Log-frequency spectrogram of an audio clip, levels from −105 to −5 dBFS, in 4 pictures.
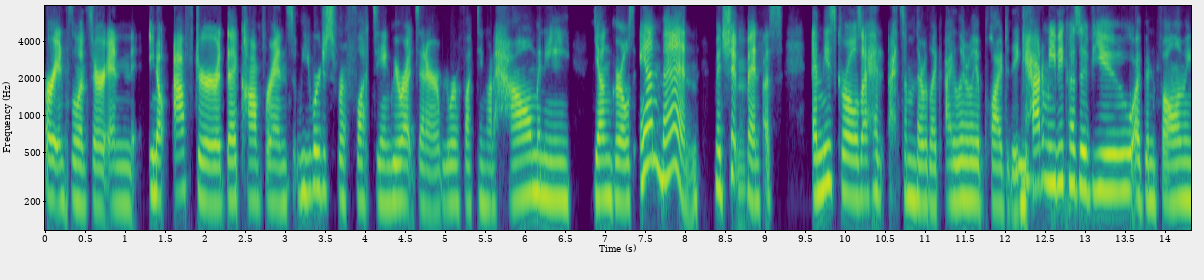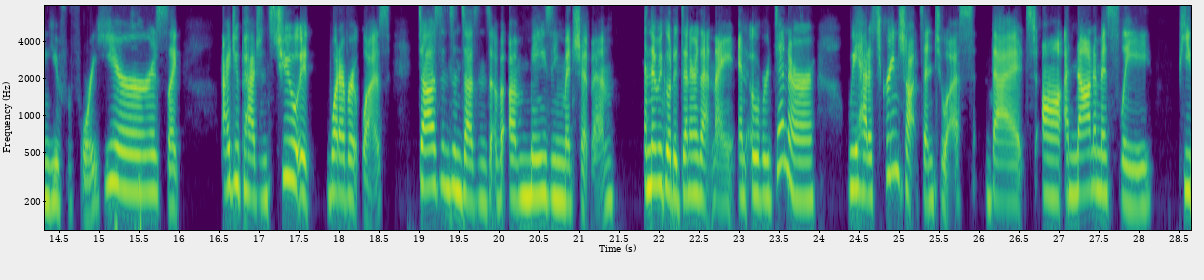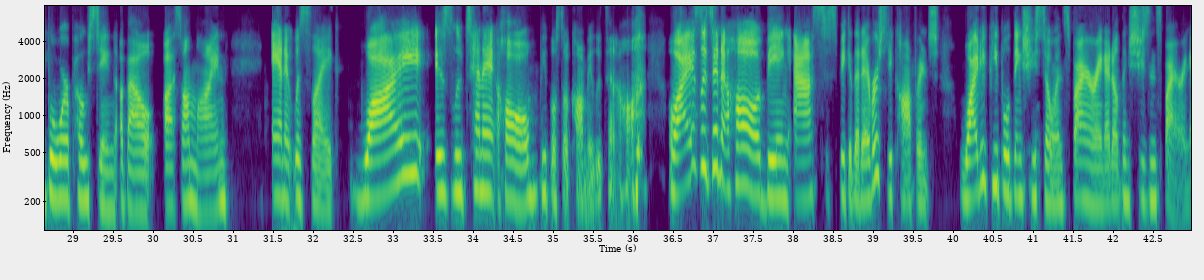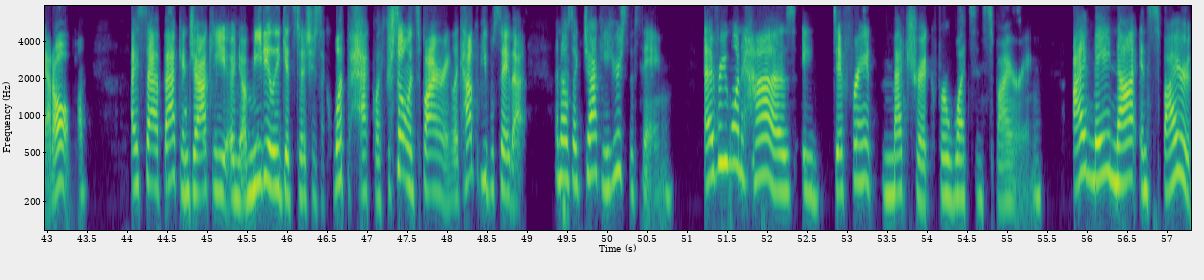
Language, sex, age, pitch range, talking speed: English, female, 10-29, 210-255 Hz, 190 wpm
